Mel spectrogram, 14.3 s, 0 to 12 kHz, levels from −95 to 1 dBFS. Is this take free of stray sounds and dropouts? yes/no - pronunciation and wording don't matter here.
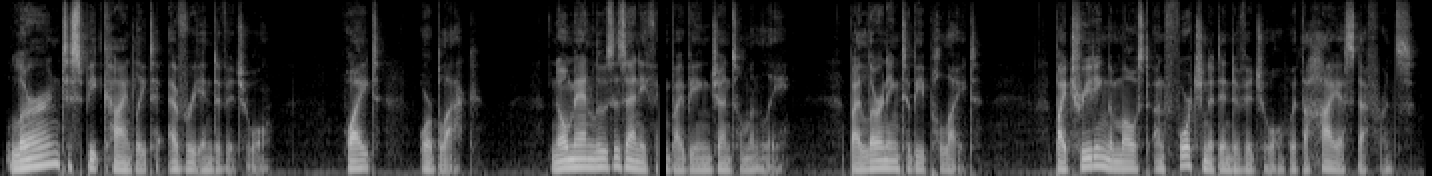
no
